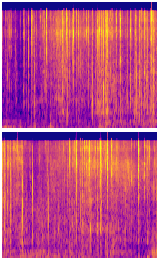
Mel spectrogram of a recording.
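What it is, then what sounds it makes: Foil fringe piñata. Long nails scratch and crinkle the shiny gold foil and tissue fringe covering a hollow, pumpkin-shaped piñata. The result is a steady, dense stream of bright, crisp crinkling and crackling with little low end.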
